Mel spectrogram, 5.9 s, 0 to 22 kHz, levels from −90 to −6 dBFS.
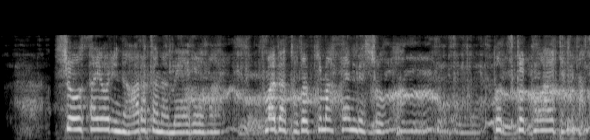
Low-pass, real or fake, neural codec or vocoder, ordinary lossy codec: none; fake; codec, 16 kHz, 4.8 kbps, FACodec; none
